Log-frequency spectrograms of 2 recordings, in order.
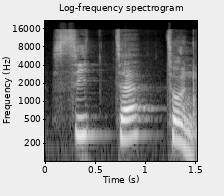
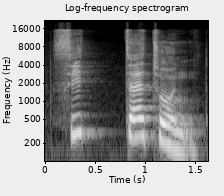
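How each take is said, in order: The two takes are said the same way.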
